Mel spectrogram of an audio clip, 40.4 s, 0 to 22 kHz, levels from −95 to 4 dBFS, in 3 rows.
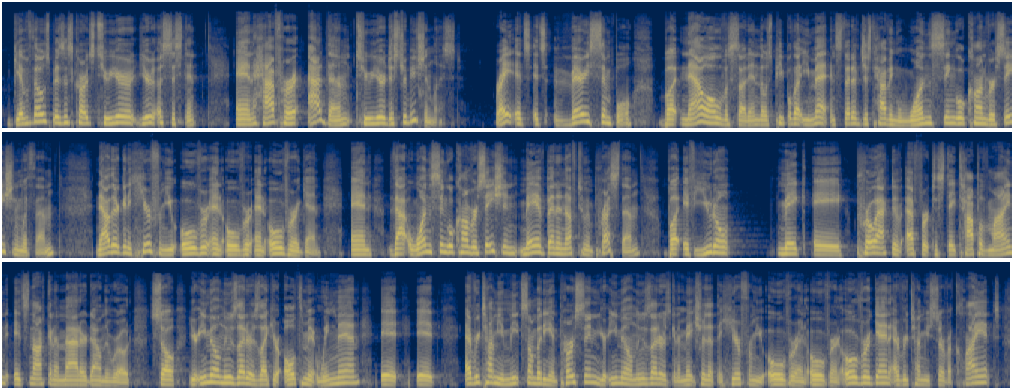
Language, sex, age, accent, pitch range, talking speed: English, male, 20-39, American, 140-180 Hz, 195 wpm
